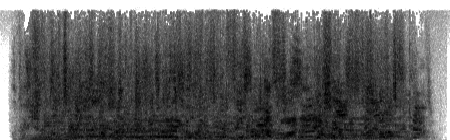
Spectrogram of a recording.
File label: talk upset short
